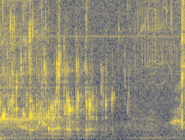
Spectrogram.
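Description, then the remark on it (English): A short, quiet pour of liquor from a bottle into a shot glass for a big shot, a thin trickling stream with a few dripping, gurgling notes, with no one talking. “Ooh, that's a fat shot.”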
